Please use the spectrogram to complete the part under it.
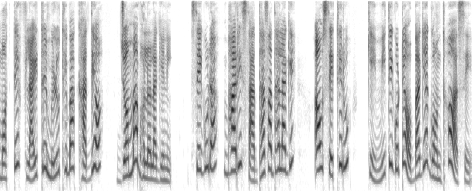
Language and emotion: Odia, disgusted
